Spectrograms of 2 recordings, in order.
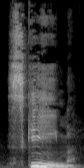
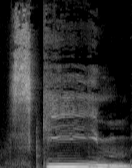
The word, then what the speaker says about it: scheme: Scheme. Scheme. It's one syllable. SCH is pronounced sk.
